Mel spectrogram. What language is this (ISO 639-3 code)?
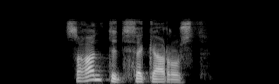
kab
